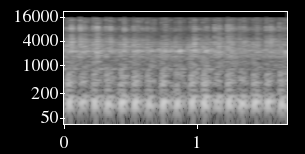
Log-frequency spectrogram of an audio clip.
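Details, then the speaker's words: Rusi 100 motorcycle that backfired, started hard and wouldn't idle despite a cleaned carburetor and new throttle cable: after fitting a new C7HSA spark plug it starts on one kick and runs with even thumps, no backfire, though a slight clatter remains (spring to be replaced). "So tumino siya non. Wala na yung backfire sumandar siya."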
